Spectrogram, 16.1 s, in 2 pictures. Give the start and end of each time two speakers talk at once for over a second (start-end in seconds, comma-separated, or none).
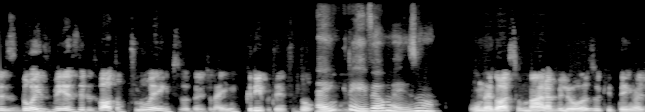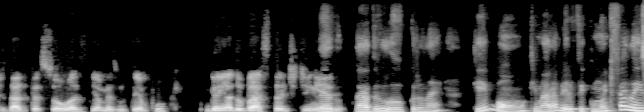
none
